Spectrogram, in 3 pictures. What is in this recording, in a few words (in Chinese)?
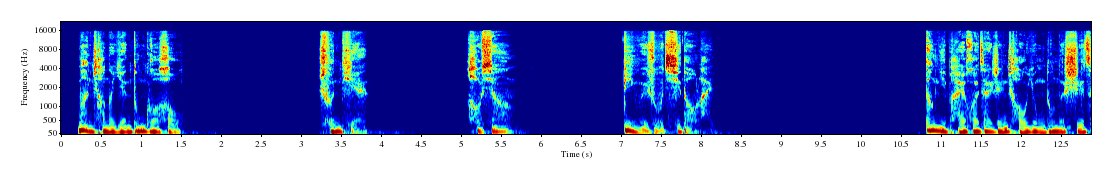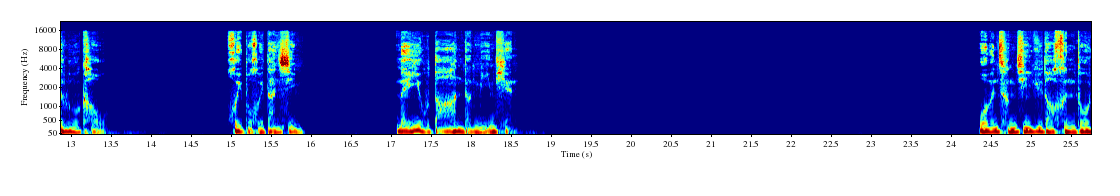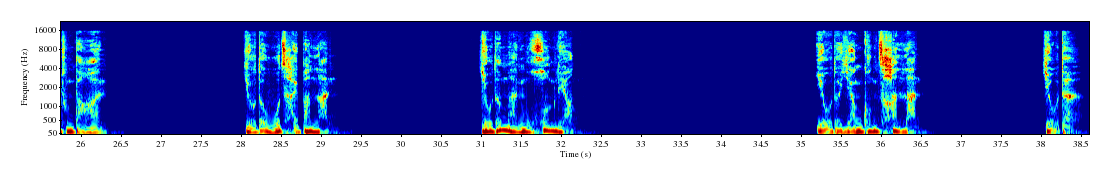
低沉讲述; 低沉讲述漫长的严冬过后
